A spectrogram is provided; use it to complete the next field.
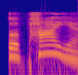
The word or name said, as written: upaya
